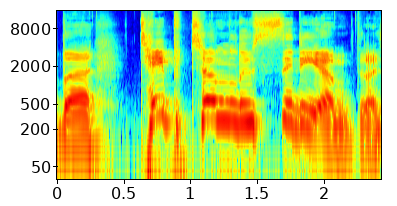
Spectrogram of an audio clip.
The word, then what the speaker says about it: tapetum lucidum: I've heard so many people pronounce it so many different ways. I say the tapetum lucidum, but maybe that's tapum lucidum. That sounds way better.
